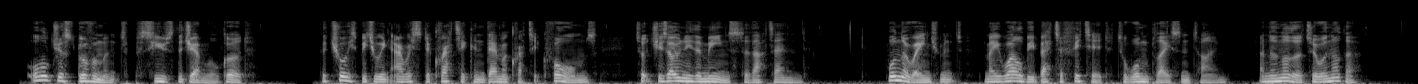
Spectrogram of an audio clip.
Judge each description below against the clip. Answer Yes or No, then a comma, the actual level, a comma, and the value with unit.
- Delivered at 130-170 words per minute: Yes, average, 160 wpm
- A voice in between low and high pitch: No, low, 120 Hz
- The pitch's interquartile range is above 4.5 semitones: Yes, average, 5.0 semitones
